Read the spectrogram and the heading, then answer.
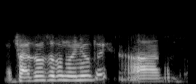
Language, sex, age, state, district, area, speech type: Kashmiri, male, 18-30, Jammu and Kashmir, Baramulla, rural, conversation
